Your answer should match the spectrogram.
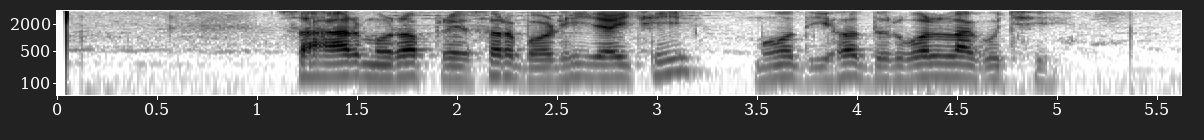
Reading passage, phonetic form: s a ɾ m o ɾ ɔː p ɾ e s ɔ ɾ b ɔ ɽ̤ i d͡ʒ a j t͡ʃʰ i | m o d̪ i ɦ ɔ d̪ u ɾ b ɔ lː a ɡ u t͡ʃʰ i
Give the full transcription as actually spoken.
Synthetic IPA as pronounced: s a ɾ m o ɾ ɔ p ɾ e s ɔ ɾ b ɔ ɽ̤ i d͡ʒ a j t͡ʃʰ i | m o d̪ i ɦ ɔ d̪ u ɾ b ɔ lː a ɡ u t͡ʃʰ i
